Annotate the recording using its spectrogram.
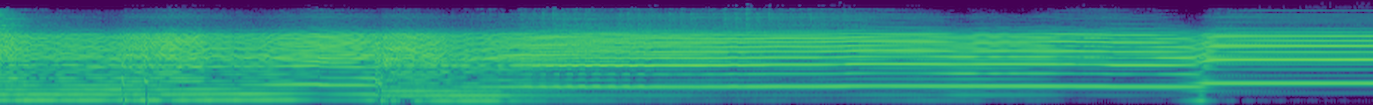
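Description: Heavily distorted electric guitar holding long, sustained notes with no drums. The held pitch shifts a few times, with a slight waver in the middle.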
